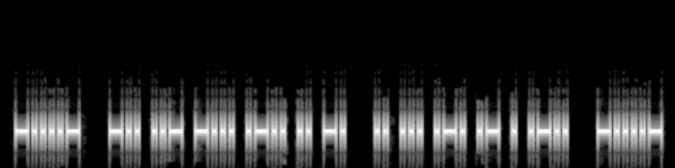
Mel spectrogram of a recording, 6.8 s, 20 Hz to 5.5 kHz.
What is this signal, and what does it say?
Morse code, heard as a keyed tone, about 28 wpm, 600 Hz. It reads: - DUBLIN ISRAEL -
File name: CW / Practice / NationalCapitals28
